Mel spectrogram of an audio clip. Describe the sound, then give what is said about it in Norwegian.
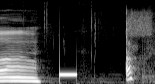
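A single short, steady electronic phone tone of an outgoing call ringing sounds once between bits of talk as a man calls another man; a voice is heard before it and another voice begins just after. “Eh, nå ringer det snart her.”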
